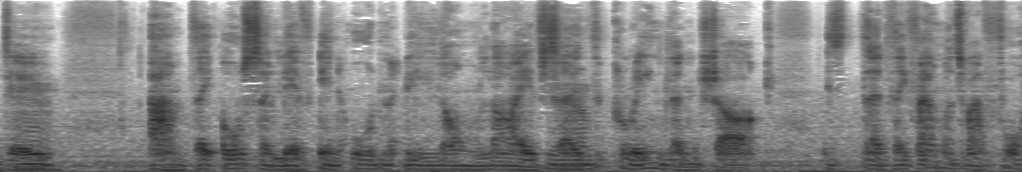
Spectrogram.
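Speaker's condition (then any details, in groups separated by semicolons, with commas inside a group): Laryngectomy; laryngectomy for thyroid cancer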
